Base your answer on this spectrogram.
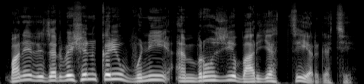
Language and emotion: Kashmiri, neutral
